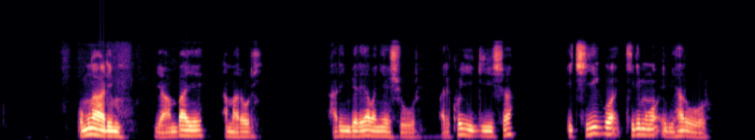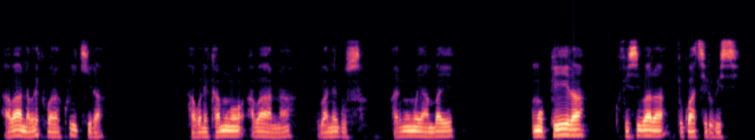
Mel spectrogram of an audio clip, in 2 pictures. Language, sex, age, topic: Rundi, male, 36-49, education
